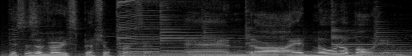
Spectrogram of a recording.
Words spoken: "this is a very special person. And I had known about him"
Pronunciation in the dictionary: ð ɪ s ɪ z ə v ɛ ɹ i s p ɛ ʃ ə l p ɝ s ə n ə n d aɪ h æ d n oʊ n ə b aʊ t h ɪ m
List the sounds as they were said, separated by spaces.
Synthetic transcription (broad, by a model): ð ɪ s ɪ z ə v ɛ ɹ i s p ɛ ʃ l p ɝ s ə n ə n aɪ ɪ d n oʊ n ə b aʊ t h ɪ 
